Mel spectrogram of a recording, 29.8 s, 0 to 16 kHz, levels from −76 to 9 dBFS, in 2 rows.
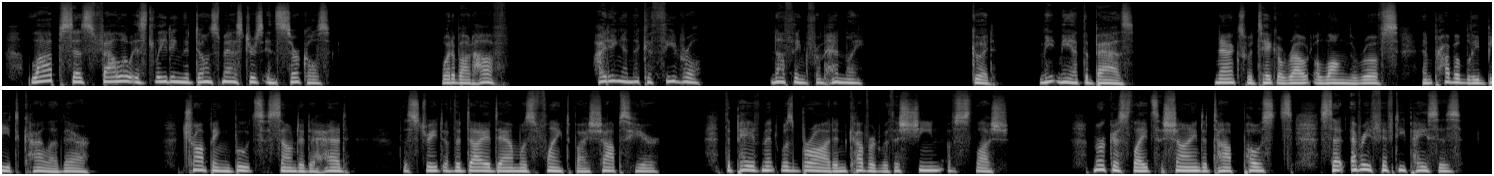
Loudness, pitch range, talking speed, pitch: -22 LUFS, 140-175 Hz, 145 wpm, 155 Hz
